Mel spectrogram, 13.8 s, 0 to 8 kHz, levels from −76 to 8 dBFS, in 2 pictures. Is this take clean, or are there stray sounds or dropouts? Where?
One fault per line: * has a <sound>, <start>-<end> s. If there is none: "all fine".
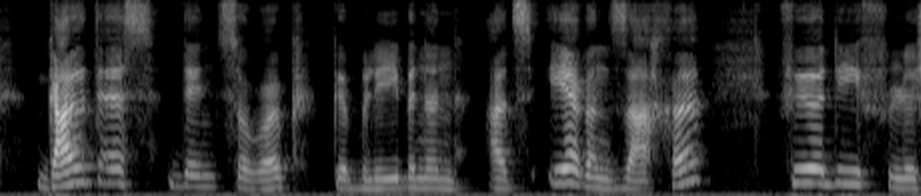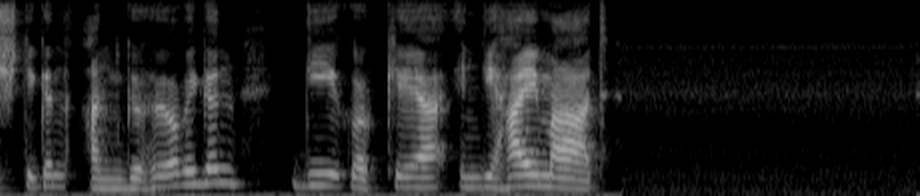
all fine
